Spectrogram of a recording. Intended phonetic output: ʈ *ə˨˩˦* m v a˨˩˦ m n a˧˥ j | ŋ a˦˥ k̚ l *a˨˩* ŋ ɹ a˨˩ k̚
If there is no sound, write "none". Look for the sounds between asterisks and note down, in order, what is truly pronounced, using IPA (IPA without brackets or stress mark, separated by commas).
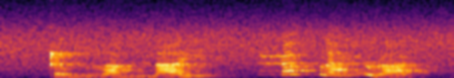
ə˨˩˦, a˧˥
